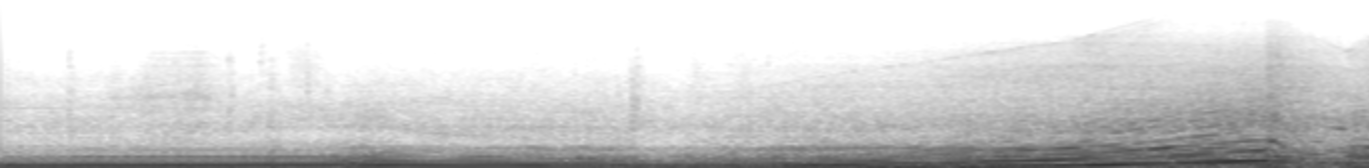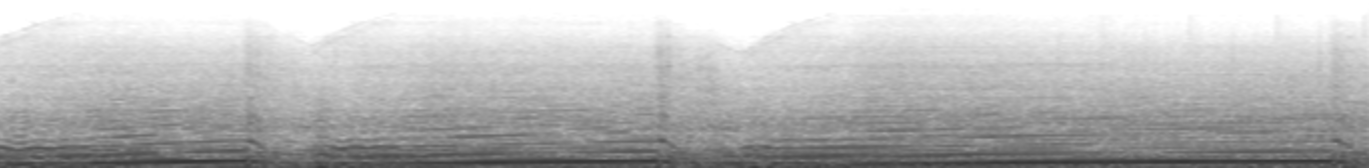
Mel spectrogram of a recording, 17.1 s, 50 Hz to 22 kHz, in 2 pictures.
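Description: Mitsubishi Lancer Evolution 8, an all-wheel-drive car, revving hard while driving, loud engine climbing through several rising pulls with brief dips between gear changes, heard from inside the cabin.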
